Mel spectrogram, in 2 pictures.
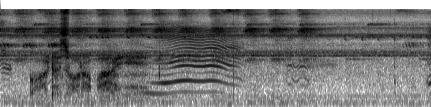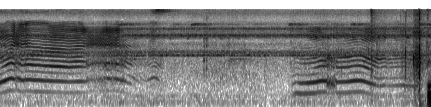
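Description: Faint, high, wavering cries like a baby's come in three separate bursts outdoors along a forked path. Steady insect chirping runs underneath, and a brief whisper or rustle is heard between the cries.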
